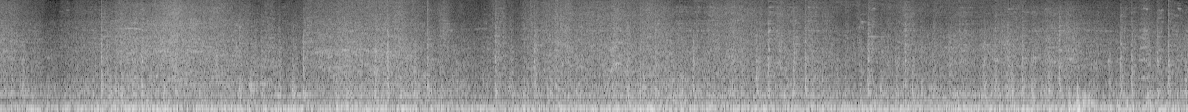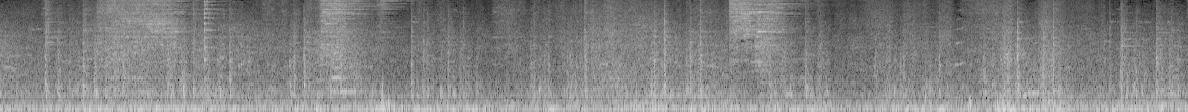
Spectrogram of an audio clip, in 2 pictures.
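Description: Freight train's boxcars rolling past, a steady rumble with wheels clacking over the rail joints. Brief high-pitched wheel screeches come a few times in the second half.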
